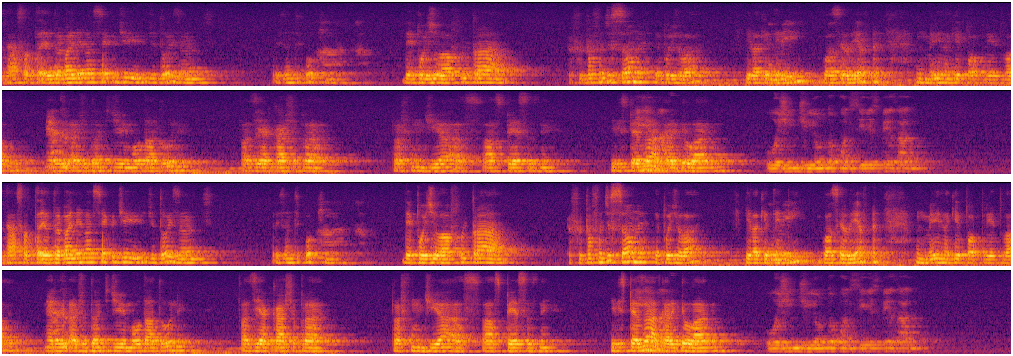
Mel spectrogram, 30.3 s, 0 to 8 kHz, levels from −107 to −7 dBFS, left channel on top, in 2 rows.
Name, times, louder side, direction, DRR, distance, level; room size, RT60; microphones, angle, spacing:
voice 1, 0.0-3.0 4.1-5.1 6.0-7.6 8.5-10.5 11.2-15.3 15.8-17.9 18.7-20.0 21.0-23.4 24.3-25.9, right 2 dB, 50° right, 6 dB, 0.3 m, -21 dB
voice 2, 4.7-5.5 11.5-12.0 12.4-12.5 15.8-16.2 18.9-19.4 24.6-25.3 26.6-28.8, equal, 15° left, -5 dB, 0.7 m, -30 dB
sound 1, 10.1-20.1, left 1 dB, 90° left, 0.7 m, -40 dB
3.1 x 2.8 x 2.3 m, 1.1 s
head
